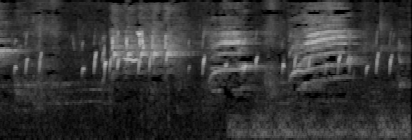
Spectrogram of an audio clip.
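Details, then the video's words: Goldfinch song during a singing-training session: fast tinkling chirps and brief trills in quick succession, with low rumbling noise joining after two seconds. "Step by step enhancing the goldfinch’s singing"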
